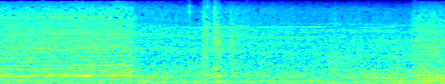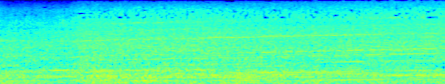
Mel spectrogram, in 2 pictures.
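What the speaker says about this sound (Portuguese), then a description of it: "o lixeiro resolveu passar agora aqui na minha rua" Garbage truck passing on the street below a fifth-floor flat with the window open, a steady broad engine drone and road rumble that swells slightly toward the end.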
